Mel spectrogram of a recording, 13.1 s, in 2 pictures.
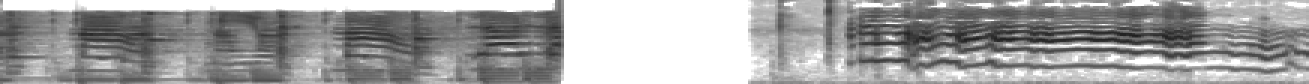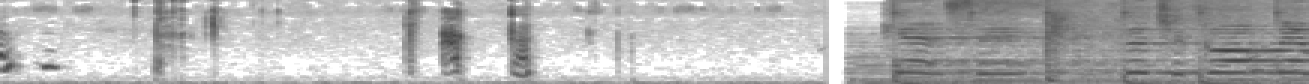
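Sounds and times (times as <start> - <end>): low steady hum: 3.8 - 10.7
cat meowing: 4.2 - 6.9, 8.6 - 9.3.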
